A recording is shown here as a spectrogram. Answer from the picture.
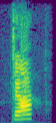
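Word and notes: ga: tone 5

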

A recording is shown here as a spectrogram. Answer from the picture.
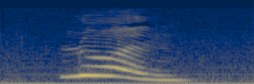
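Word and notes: lun4: pinyin; tone 4

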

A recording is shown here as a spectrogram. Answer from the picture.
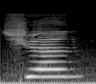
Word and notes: quan: 1

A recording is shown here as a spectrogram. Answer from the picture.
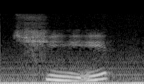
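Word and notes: qu3: tone 3

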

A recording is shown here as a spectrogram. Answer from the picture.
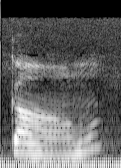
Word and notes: geng: 3

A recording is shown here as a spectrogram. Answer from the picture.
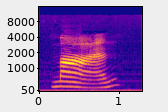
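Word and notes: man3: pinyin; tone 3

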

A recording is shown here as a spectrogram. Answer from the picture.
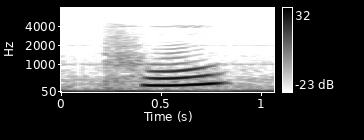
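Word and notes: pu2: tone 2

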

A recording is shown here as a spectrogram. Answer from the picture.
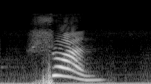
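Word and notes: shuan: tone 4

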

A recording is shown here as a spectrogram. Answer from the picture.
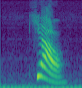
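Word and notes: tiao: tone 4

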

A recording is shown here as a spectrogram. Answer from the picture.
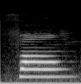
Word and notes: fang: 1

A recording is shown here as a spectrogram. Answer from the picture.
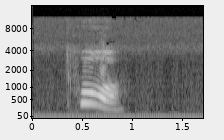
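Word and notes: po4: tone 4

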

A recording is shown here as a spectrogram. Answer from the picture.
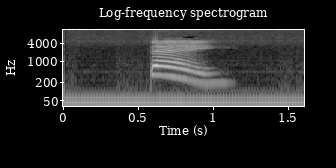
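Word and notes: bei4: tone 4

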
